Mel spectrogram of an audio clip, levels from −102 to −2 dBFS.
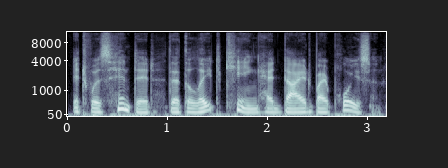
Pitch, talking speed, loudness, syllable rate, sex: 115 Hz, 205 wpm, -19 LUFS, 4.4 syllables/s, male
